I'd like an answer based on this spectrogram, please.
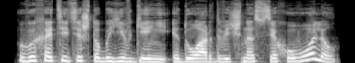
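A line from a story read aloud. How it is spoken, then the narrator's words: Angry question. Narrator (Russian): сердито спросила Людмила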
